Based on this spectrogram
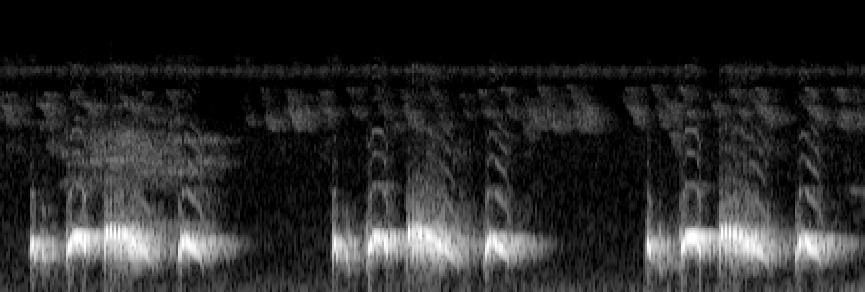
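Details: Persistent spotted dove cooing intended to make other doves respond: three matching phrases of four soft coos each, repeated about every three seconds, the third coo drawn out and falling.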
